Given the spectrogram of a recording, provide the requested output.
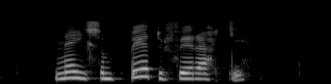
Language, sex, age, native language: Icelandic, male, 9, Icelandic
